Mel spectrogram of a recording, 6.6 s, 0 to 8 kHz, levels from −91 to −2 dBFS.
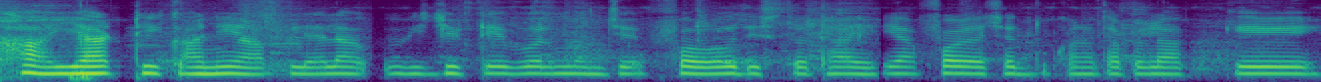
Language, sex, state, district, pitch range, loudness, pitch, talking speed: Marathi, female, Maharashtra, Dhule, 205-215 Hz, -24 LUFS, 210 Hz, 125 wpm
